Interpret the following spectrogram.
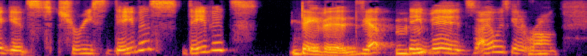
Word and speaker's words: Davids: She is running for Congress in the District 3 against Sharice Davids.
